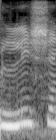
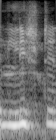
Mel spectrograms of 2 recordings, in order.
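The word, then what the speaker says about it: listen: to this story लिसन ये जो लिसन word है इसमें टी साइलेंट वर्ड रहता है ठीक है एस के बाद टी आया हो तो वह साइलेंट रहता है तो लिसन में हम लिसन पढ़ते लिस्टन नहीं पढ़ा जाता अगर आप लिस्टन बोलेंगे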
